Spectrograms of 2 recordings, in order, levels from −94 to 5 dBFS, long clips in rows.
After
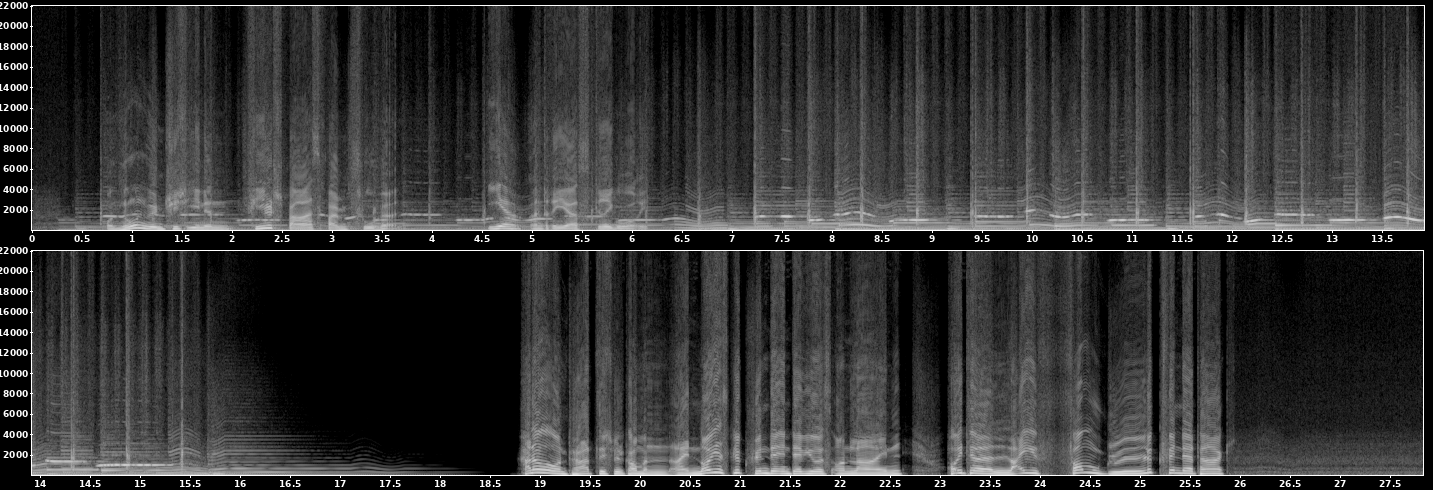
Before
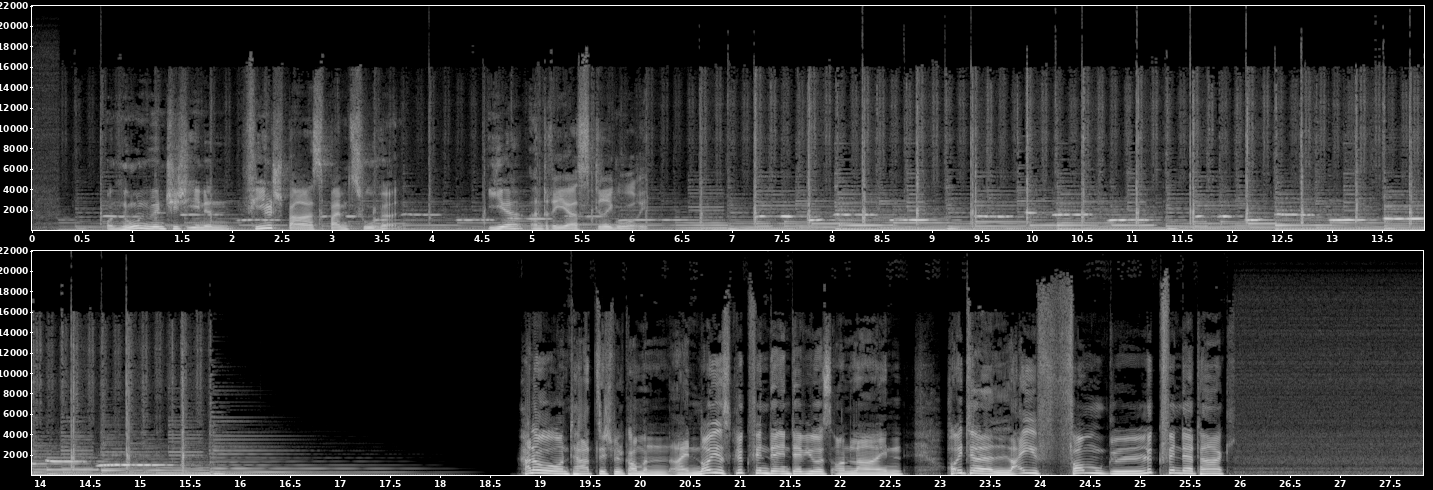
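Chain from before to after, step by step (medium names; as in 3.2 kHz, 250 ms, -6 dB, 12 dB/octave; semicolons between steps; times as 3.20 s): median filter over 9 samples; warped record 33 1/3 rpm, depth 250 cents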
